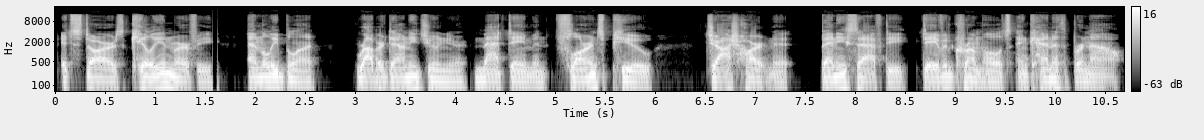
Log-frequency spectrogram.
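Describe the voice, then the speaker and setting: A man's voice: a bass voice, unhurried, fairly bright tone, no echo, clean studio sound. A man hosting a casual film podcast, chatting and reading out film details with a few stammers. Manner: chatty, stammers on restarts, reads film facts out. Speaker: podcast host.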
